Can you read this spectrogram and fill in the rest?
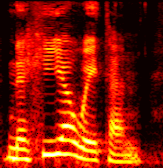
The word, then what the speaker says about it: Nehiyawetan: Nehiya did I say that correctly? Mm-hmm. Okay, she's nodding. I did, I did. Nehiyawetan, both on APTN.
